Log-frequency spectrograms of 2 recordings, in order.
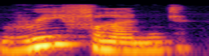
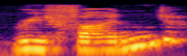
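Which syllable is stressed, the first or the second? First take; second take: first; second. First: The stress is on the first syllable. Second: The stress is on the second syllable. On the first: It is used as a noun. "refund, the noun" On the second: It is used as a verb. "refund, the verb"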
